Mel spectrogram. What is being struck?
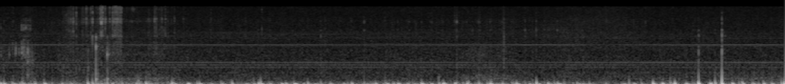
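Wooden hairbrush.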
